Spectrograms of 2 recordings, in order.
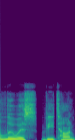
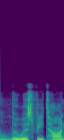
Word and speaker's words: Louis Vuitton: Think of the name Louie, not Lewis.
